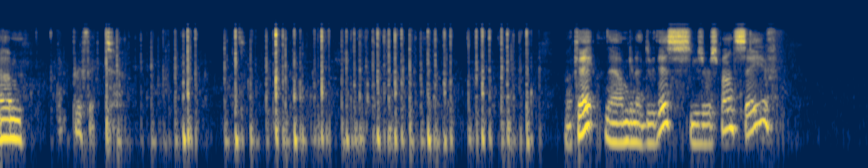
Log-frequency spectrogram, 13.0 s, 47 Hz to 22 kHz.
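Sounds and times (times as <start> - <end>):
typing on keyboard: 1.6 - 8.1.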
